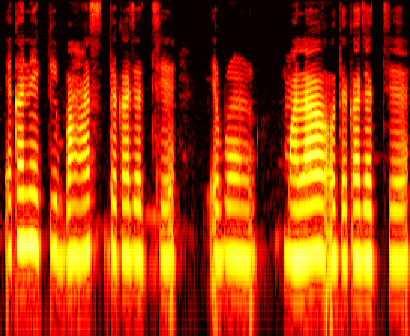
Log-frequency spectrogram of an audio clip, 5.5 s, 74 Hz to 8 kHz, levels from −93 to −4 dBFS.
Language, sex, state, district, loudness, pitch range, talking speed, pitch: Bengali, female, Assam, Hailakandi, -21 LUFS, 220-240 Hz, 100 wpm, 225 Hz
